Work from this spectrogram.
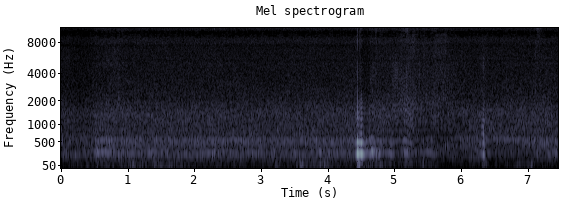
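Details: Angry honey bees defend their hive while it is opened for inspection. A continuous droning buzz sits low and even, with a sharper knock midway and a few lighter taps afterward.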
